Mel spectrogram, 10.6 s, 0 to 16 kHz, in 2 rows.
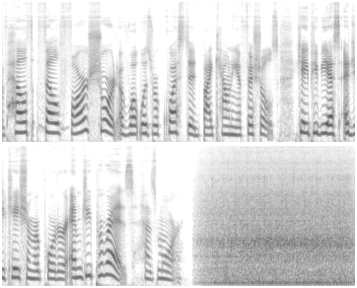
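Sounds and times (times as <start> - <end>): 
speech: 0.0 - 8.8
large delivery truck engine idling: 8.2 - 10.5.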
